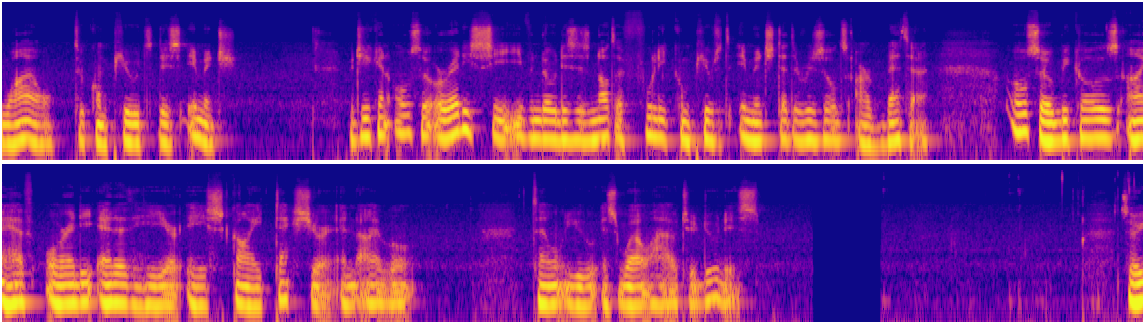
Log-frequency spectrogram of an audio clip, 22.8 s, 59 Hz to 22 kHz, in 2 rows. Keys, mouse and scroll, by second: 17.7-20.2 middle drag.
